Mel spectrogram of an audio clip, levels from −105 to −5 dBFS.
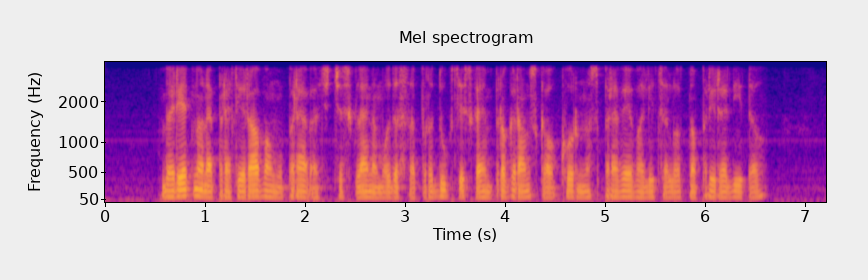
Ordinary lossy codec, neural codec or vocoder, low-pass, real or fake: none; none; 3.6 kHz; real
